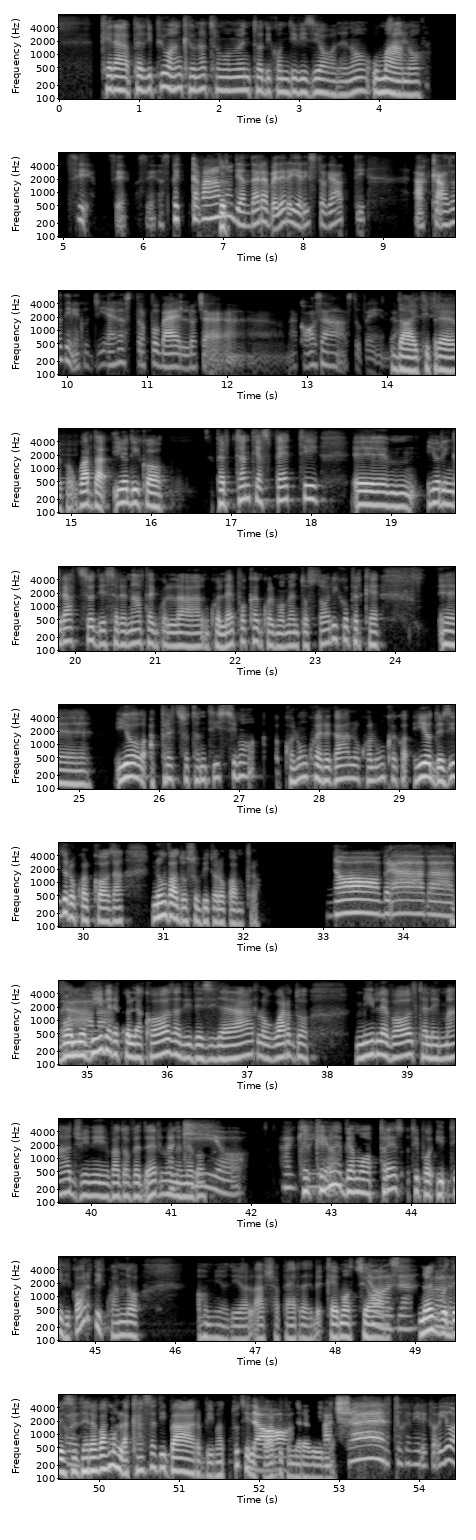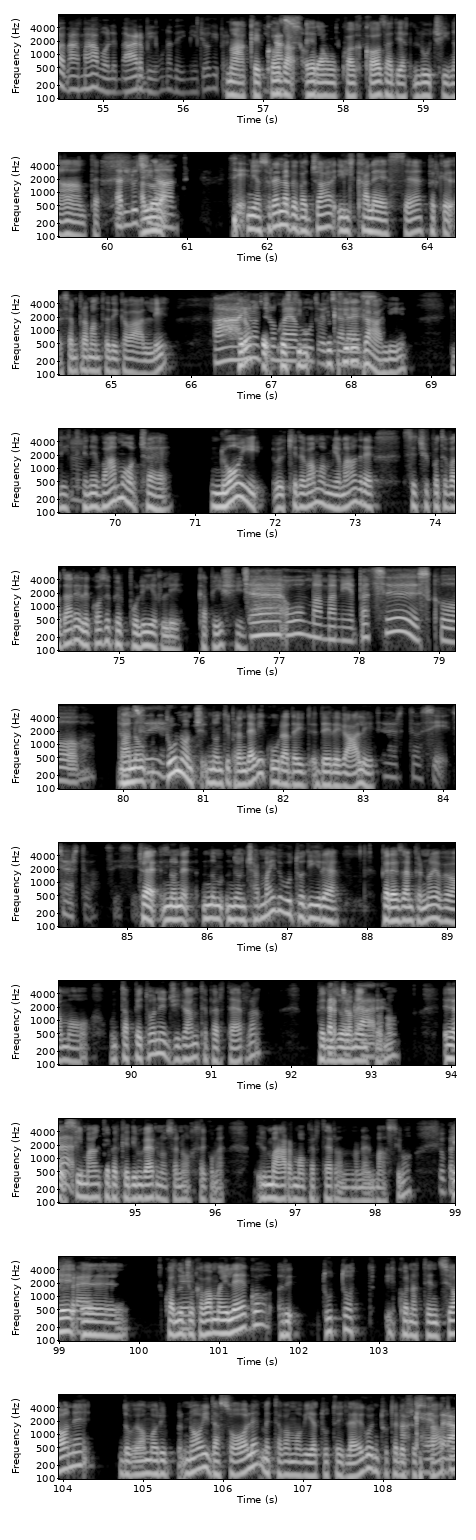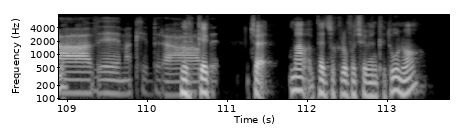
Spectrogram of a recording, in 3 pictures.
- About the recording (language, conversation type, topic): Italian, unstructured, Qual è un ricordo d’infanzia che ti fa sorridere?
- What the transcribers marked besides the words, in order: drawn out: "ceh"; "cioè" said as "ceh"; other noise; other background noise; drawn out: "No, brava, brava"; drawn out: "Anch'io"; stressed: "No"; drawn out: "certo"; stressed: "certo"; stressed: "assoluto"; "cioè" said as "ceh"; stressed: "noi"; drawn out: "Ce"; drawn out: "pazzesco"; "Cioè" said as "Ceh"; drawn out: "brave"; drawn out: "brave"; "cioè" said as "ceh"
